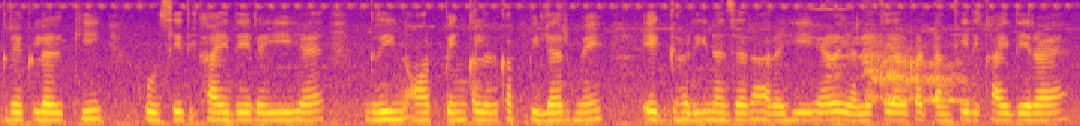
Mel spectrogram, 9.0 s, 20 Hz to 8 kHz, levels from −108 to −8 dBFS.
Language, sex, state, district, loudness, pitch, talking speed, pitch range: Hindi, female, Chhattisgarh, Raipur, -17 LUFS, 180 Hz, 195 wpm, 175-185 Hz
